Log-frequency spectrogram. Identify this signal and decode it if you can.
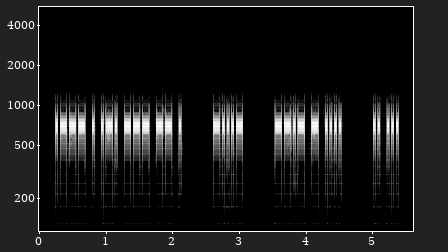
Morse code, heard as a keyed tone, about 36 wpm, 700 Hz. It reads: JEROME <BT> QTH IS
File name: UK MASTER QSOs TRAINING / 35WPM / UK MASTER QSOs 0041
